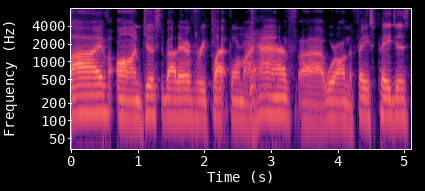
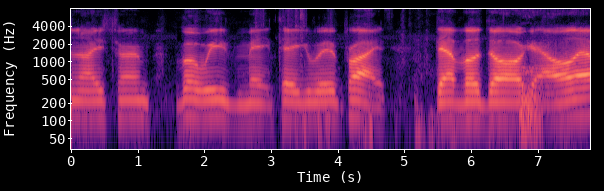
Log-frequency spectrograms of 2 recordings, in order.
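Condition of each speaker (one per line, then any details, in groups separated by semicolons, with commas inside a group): No condition
ALS; one leg affected, leg brace; no control of that leg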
